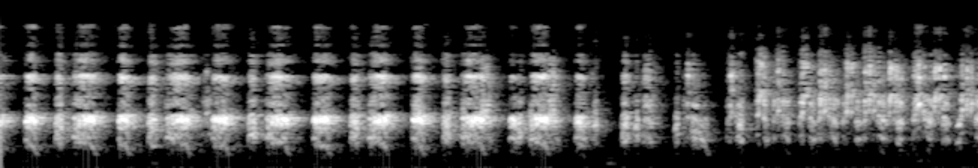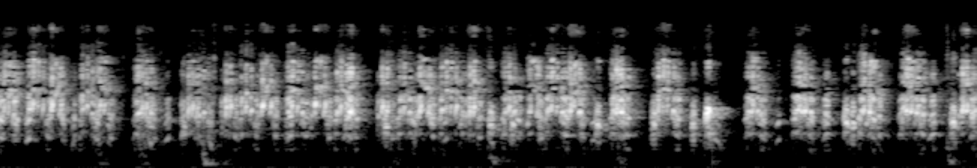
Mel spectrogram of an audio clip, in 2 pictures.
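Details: Chukar partridge, the mountain keklik of Tajikistan, calling in a run of evenly spaced clucking notes for about four seconds, after which the sound turns into a dense, noisy chatter of overlapping calls.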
